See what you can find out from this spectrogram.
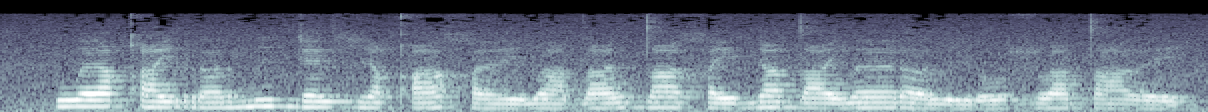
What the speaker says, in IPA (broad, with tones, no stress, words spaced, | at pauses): wɜ˦qʼe˧rʌ˨˦l mɨ˦ɡɛ˧lɮɨ˨qʼʌ˨˦ χɜ˨e̯wʌ˨dˤɨ˨˦ldˤɨ˧ χe˧nɨ˦ dˤɨ˧e̯wɜ˦ ɾʌ˧lɨ˨ ɾo˧ɮo˦ tˤʌ˦˨e̯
